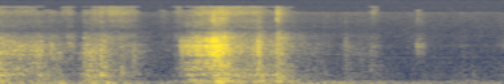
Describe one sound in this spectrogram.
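A rubber hose scrapes and rustles as it is pushed through a hole.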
